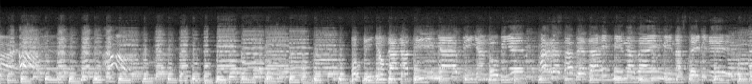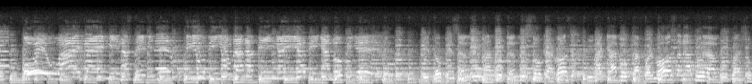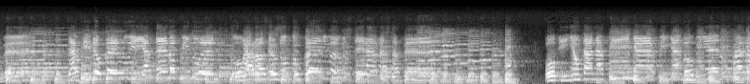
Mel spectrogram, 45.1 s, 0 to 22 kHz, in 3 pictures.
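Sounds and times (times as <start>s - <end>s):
steady bass beat: 0.0s - 40.5s
piano accordion melody: 0.0s - 40.7s, 42.2s - 45.0s
acoustic guitar: 0.0s - 45.0s.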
